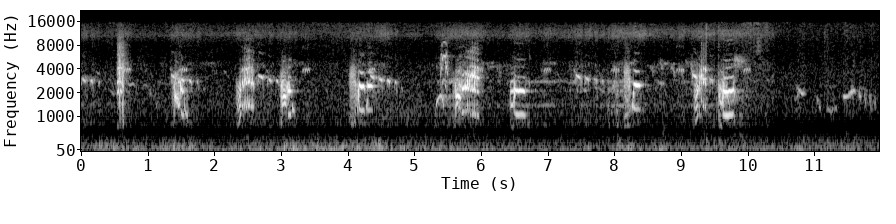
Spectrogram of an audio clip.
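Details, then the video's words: Fork-tailed drongo, also called common drongo, filmed in natural habitat in Africa; a series of short harsh, scratchy notes mixed with brief clear whistled sounds, repeated in bursts about once a second across twelve seconds. "Fork-tailed Drongo"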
